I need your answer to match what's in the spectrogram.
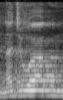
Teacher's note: واو کو دو حرکات لمبا کرنا ہے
